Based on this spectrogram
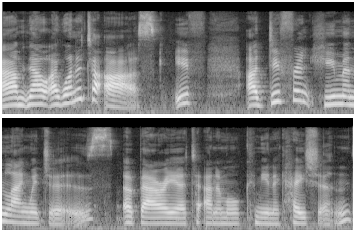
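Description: With a clear, smooth and fairly bright tone, a woman talks at a fairly slow pace.

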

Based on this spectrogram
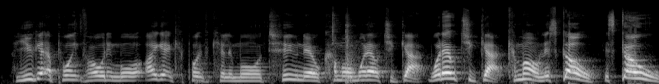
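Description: With a British accent, a man talks at a fairly quick pace in a high pitch with ordinary pitch variation, over light background noise. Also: hardly any pauses. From UK. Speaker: tabletop wargaming YouTuber. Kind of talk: casual banter during a tabletop game. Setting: studio. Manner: animated. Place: studio.

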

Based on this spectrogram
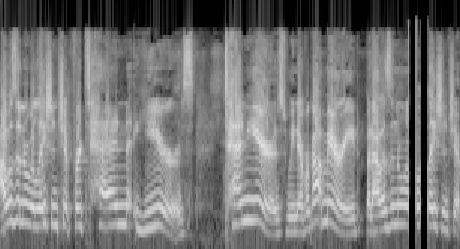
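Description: Her intonation rises and falls in a lively way. The speaker is a woman. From Southern California. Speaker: life coach; life coach host. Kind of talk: casual talk to camera. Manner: conversational, with fillers. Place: home room. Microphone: phone near.

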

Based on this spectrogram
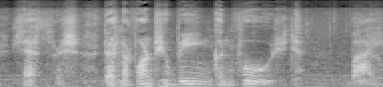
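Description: A man uses a put-on character voice at a fairly slow pace. Loud background noise runs behind him. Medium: dub. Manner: broken grammar, self-pitying.

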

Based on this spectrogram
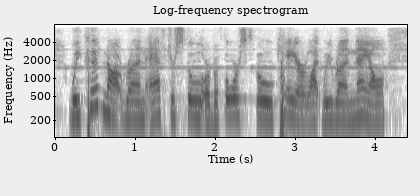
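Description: The intonation is fairly even, with music playing in the background. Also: woman. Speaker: school district administrator presenting to school board. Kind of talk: board meeting presentation. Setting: school board work session in high school venue. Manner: fast.

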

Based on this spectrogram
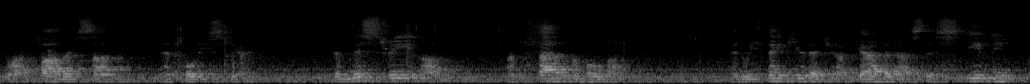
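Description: A man at a moderate pace with long, frequent pauses, noticeable background noise and audible room echo. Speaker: priest leading RCIA class. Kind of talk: opening prayer. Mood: calm, devout. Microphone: camera far.

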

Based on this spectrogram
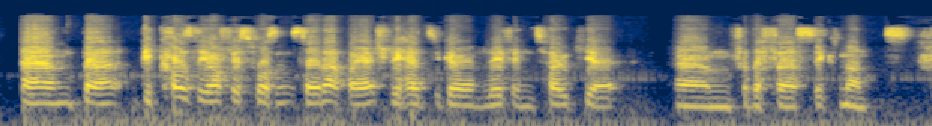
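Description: The voice belongs to a man with a British accent. He keeps a moderate pace. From UK. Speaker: blogger and former English teacher. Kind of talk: interview.

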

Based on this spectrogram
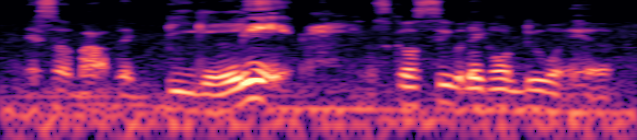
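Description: Against noticeable background noise, a man talks at a very fast pace with a dry sound and no echo. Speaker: food vlogger. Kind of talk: casual vlog chat. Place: car. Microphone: phone near.

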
